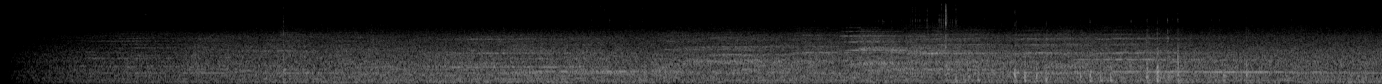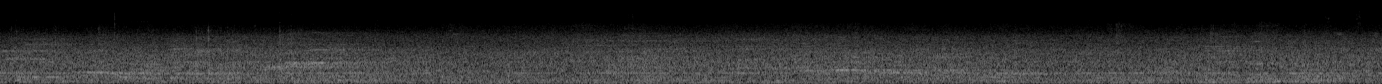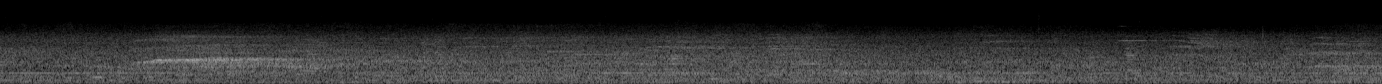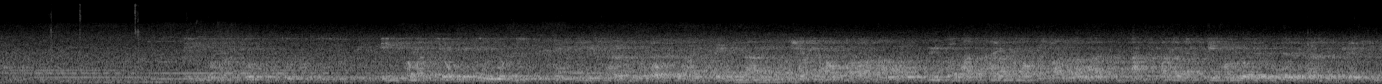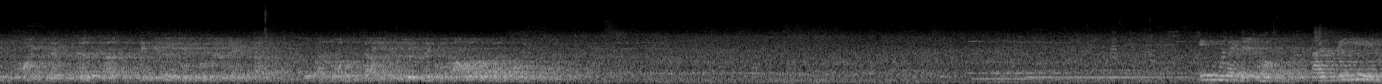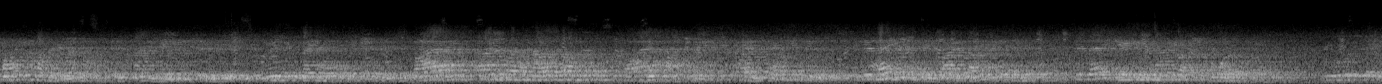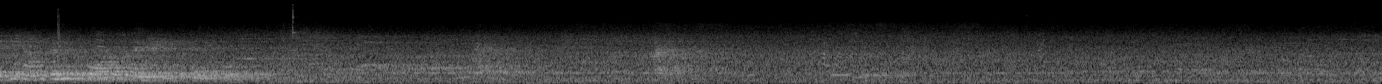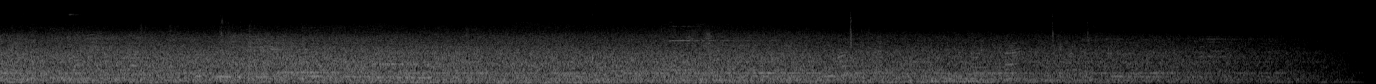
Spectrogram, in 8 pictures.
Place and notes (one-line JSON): {"title": "The Squaire, Frankfurt am Main, Deutschland - Anthrophonies: Frankfurt Flughafen-Fernbahnhof", "date": "2022-04-30 11:10:00", "description": "An example of Anthrophony: All sounds created by humans e.g., talking, car horns, construction machines, aircrafts…. etc.\nDate: 30.04.2022.\nTime: Between 10 and 11 AM.\nRecording Format: Binaural.\nRecording Gear: Soundman OKM into ZOOM F4.\nWe also have a focus in Multimedia Installations and Education.", "latitude": "50.05", "longitude": "8.57", "altitude": "115", "timezone": "Europe/Berlin"}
